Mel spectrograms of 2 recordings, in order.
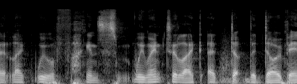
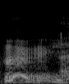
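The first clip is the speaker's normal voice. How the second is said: very high, soft hum; tiny quiet squeak of a hum, in mimicry; mock Dalai Lama hum; 17 dB quieter than usual. Listener imitates the Dalai Lama speaking, high soft mock hum. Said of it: "I've seen him speak".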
